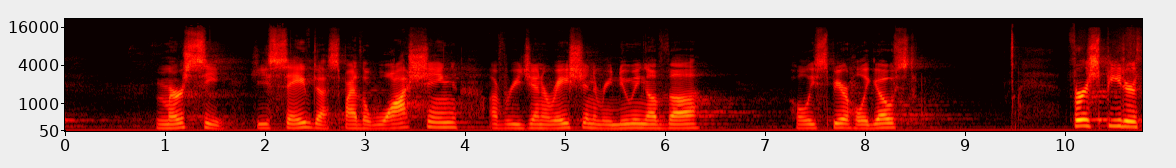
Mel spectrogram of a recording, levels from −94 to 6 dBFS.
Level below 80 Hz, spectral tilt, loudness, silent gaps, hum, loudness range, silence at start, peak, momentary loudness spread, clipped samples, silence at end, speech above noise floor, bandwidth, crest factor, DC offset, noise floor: -70 dBFS; -3.5 dB/octave; -39 LUFS; none; none; 5 LU; 0 s; -18 dBFS; 18 LU; under 0.1%; 0 s; 30 dB; 17.5 kHz; 22 dB; under 0.1%; -69 dBFS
